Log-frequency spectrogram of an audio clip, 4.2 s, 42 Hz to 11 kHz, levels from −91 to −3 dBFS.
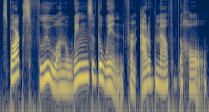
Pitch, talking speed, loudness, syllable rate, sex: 180 Hz, 230 wpm, -21 LUFS, 4.0 syllables/s, female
